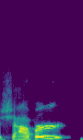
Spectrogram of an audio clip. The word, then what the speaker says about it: Chabert: Is it that she's voiced by Lacey, how do you say her last name? Chabert.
